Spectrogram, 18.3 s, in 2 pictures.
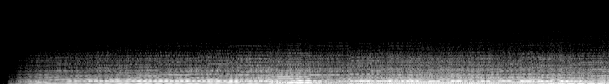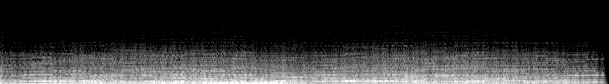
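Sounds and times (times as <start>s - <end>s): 
time-stretched strings: 0.3s - 18.2s.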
